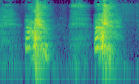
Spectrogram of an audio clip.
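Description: Two loud sneezes close by, each a sharp explosive burst, separated by a brief pause with a faint breath between them.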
